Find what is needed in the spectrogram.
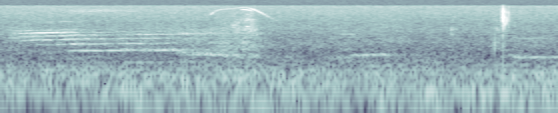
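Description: Near silence: room tone, with one faint, brief high-pitched cry in the first second.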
